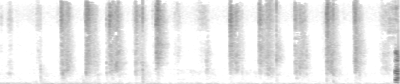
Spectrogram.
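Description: A deck of tarot cards being shuffled by hand: a run of quick, soft card riffles and flicks, about three a second, faint and irregular.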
